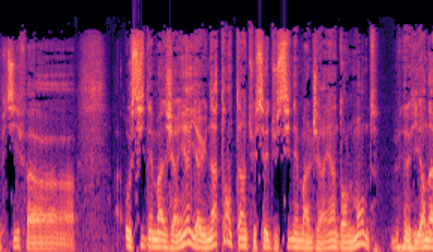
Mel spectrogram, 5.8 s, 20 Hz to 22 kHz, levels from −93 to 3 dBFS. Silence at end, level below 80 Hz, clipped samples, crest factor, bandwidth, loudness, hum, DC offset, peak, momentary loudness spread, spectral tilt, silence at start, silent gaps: 0 s; -36 dBFS; under 0.1%; 12 dB; 16 kHz; -12 LUFS; none; under 0.1%; 0 dBFS; 14 LU; -3.5 dB/octave; 0 s; none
